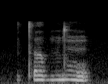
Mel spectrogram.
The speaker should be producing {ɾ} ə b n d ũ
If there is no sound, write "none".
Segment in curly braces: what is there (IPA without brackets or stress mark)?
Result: tʼ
